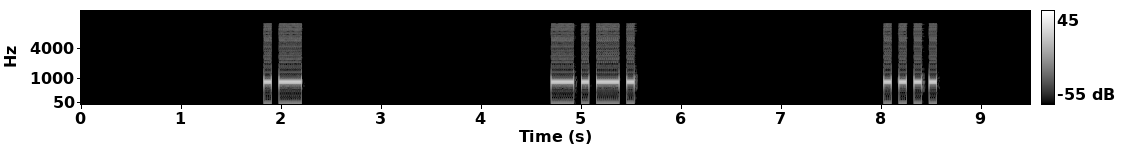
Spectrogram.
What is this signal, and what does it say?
Morse code, heard as a keyed tone, about 16 wpm, spaced as for 3 wpm, 800 Hz. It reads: ACH
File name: (spaced) / QSOs Spaced-mp3s / WD0BGP 1 @5 sp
